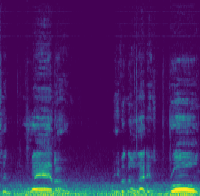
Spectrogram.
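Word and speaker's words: Llano: and go to Atlanta spelled l-l-a-n-o two L's in Spanish is a y pronounced Yano but up here the green goes pronounce it glano even though that is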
